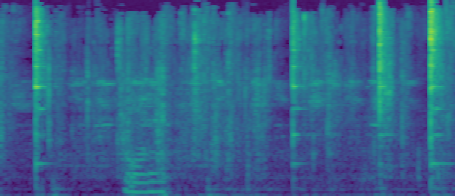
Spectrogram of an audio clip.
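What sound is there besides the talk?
mixing cabbage and chilli omelette mixture with utensil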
